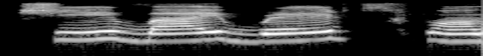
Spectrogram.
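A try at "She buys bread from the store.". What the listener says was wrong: buys। আচ্ছা তোমরা কিন্তু অনেকে এস টা উচ্চারণ করছো না। তোমরা রিডস বলছো না, তোমরা বলছো রিড। বাইস বলছো না, বলছো বাই। ভার্ব গুলো তো বলতে হবে।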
